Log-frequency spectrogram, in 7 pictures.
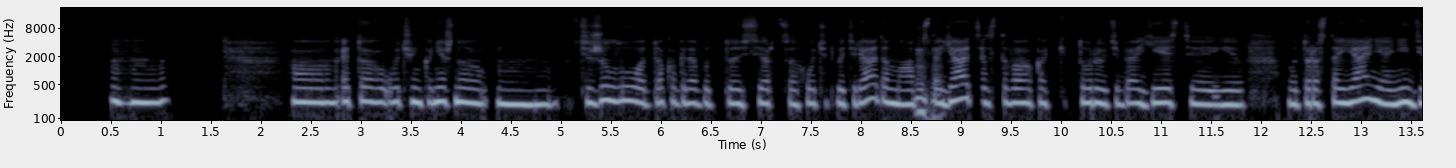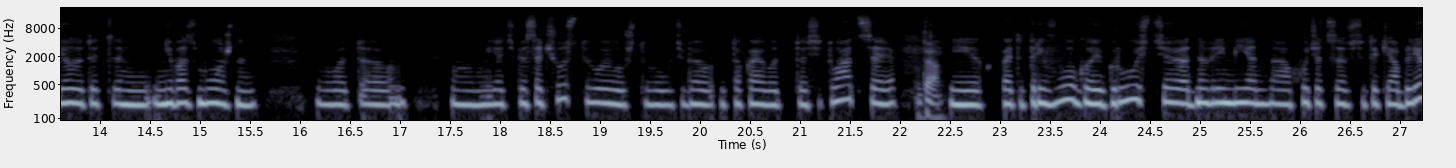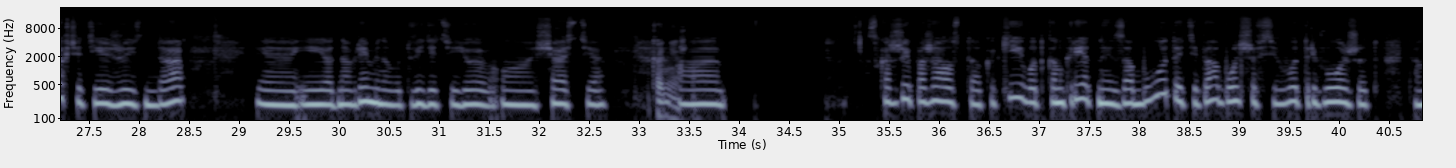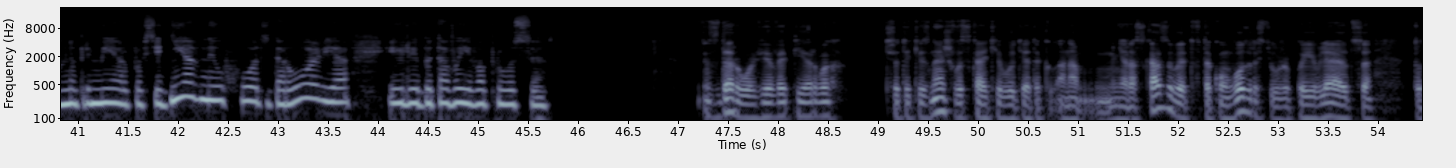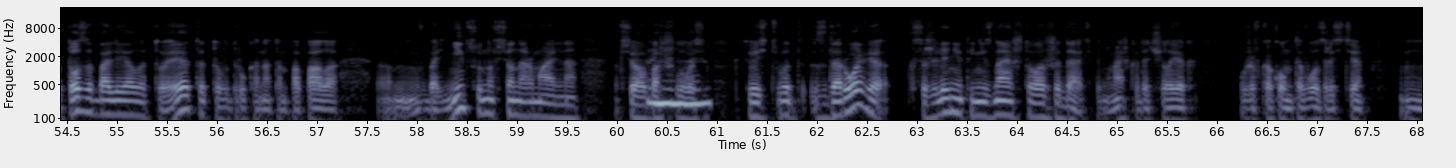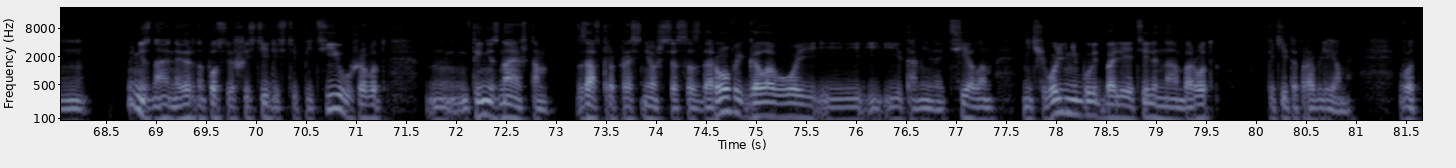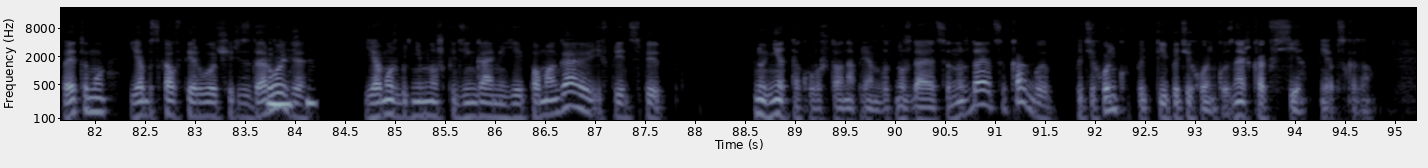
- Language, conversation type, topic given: Russian, advice, Как справляться с уходом за пожилым родственником, если неизвестно, как долго это продлится?
- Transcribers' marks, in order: tapping; background speech; other background noise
